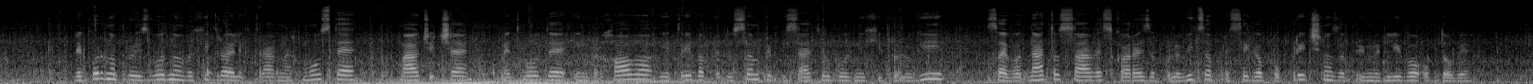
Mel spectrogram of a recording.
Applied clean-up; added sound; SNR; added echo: none; Rain; 2 dB; none.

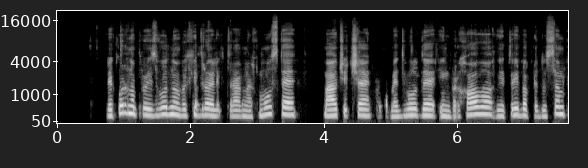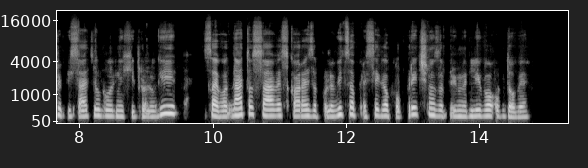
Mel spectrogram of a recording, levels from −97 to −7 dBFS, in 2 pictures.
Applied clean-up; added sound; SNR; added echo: neural mask model Resemble Enhance denoiser.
